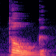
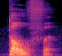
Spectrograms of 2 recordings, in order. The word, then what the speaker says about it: tough: you notice, for example, a word such as tough, I mean, if I were to pronounce it the Italian way, I would say tog. And even if someone tells me, no, the G's pronounced like an F, and I go, tof, I feel like that could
